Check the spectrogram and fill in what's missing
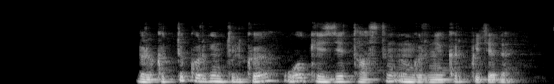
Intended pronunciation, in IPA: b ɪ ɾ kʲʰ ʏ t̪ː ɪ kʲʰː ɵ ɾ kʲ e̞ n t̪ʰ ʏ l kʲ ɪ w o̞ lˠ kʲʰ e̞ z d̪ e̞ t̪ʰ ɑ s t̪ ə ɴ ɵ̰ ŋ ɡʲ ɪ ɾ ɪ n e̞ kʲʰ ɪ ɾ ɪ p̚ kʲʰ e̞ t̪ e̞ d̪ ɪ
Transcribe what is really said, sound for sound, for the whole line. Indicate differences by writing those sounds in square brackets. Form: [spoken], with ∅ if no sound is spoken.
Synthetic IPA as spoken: b ɪ ɾ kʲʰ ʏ t̪ː ɪ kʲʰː ɵ ɾ [ɡʲ] e̞ n t̪ʰ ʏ l kʲ ɪ w o̞ lˠ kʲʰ e̞ z d̪ e̞ t̪ʰ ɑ s t̪ ə ɴ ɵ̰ ŋ ɡʲ ɪ ɾ ɪ n e̞ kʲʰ ɪ ɾ ɪ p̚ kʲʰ e̞ t̪ e̞ d̪ ɪ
